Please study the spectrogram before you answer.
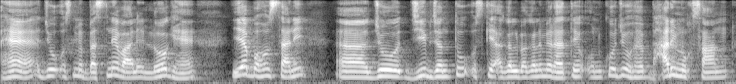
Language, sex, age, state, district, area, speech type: Urdu, male, 30-45, Bihar, Darbhanga, rural, spontaneous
